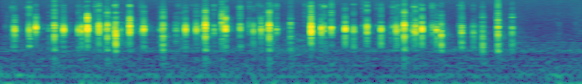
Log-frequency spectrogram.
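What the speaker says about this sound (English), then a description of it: "Why am I typing, man?" Rapid typing on a computer keyboard, a steady flurry of light clicking keystrokes up close that stops near the end, with no talking.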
